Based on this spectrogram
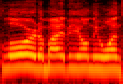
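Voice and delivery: high, whiny plea; mock crying to the Lord. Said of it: "crying, like".

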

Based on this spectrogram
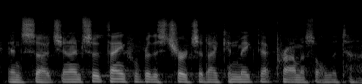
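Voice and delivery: normal talking voice

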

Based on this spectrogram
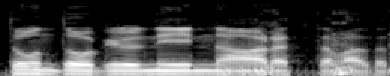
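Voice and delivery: normal talking voice

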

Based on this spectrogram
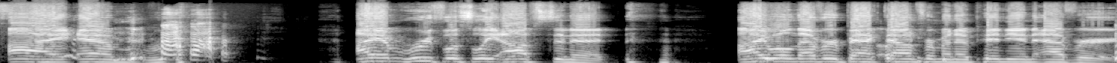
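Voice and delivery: slow, proud parody declarations breaking into laughter; lightly hammed-up self-declarations, laughing; mock stiff declaration. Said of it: "it's like".

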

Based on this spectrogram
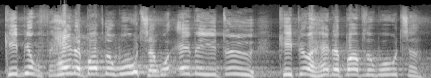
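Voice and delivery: high, loud shouted urging; urgent calling out. A narrator's reading. Tug urges the sinking boat, shouting high. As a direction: shout encouragement across the water.

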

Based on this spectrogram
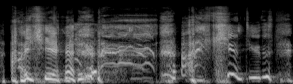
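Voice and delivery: laughing. Real, not acted. Panicking while laughing at himself.

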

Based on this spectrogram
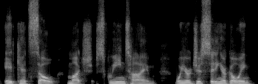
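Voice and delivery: ordinary talk

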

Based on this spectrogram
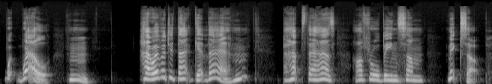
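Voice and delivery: stammering, high, falsely sweet; caught out, flustered. Acted. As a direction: bluff your way out, caught red-handed. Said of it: "all the bluster was gone from her voice".

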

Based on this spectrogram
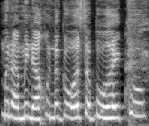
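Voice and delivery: high, teary teleserye monologue; fake crying. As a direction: act out a soap opera breakdown. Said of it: "and just be like".

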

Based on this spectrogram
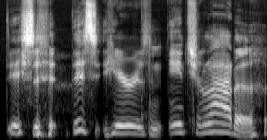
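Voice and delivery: very high, hammed-up Southern accent. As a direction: show it off in a folksy Southern accent. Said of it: "I don't know why we do Southern accents".

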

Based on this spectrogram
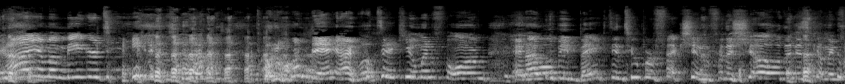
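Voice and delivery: high, loud, mock-grand declaration through laughter; tater tot proclamation. Comedian's post as a meager tater tot, high laughing proclamation. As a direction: proclaim it like a tiny would-be overlord, laughing.

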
